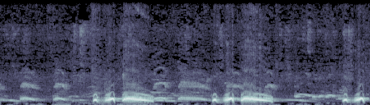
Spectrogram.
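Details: Spotted dove coo played to lure wild doves into calling: three phrases of short notes building into a drawn-out rolling coo, the last one cut short, with higher whistled bird notes between.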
